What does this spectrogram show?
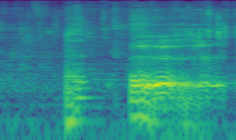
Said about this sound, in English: I farted too. I don't know if you heard that or not.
